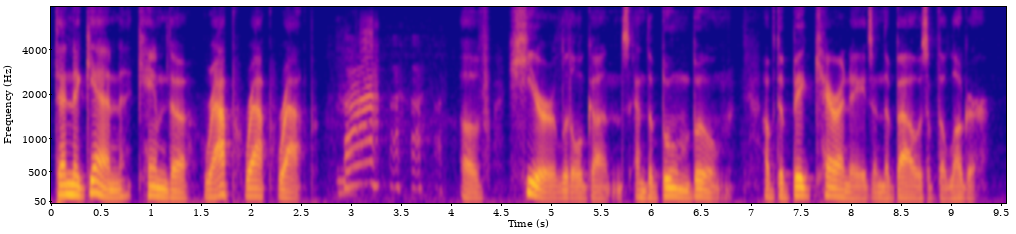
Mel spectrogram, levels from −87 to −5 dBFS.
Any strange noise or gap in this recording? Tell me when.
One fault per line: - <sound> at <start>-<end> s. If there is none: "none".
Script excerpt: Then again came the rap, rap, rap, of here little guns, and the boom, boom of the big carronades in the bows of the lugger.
- laugh at 2.8-3.9 s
